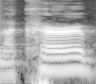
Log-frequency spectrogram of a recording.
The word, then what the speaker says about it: Maker: So you bring in guys like Jabari Parker and Thon Maker, who apparently it's pronounced McCurr, but I'm going to say Maker.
